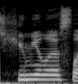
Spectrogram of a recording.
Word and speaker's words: humulus: I cast it on, and we're thinking it's pronounced humulus, like cumulus, like a cloud.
